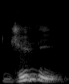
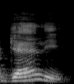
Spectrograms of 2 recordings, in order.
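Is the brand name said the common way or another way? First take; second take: common way; another way. First: The name is said the way most people say it. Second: The name is said in a less common way.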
